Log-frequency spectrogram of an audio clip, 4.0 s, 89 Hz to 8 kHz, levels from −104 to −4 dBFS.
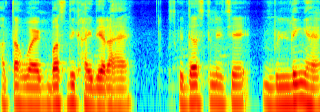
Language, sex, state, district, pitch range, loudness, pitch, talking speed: Hindi, male, Chhattisgarh, Rajnandgaon, 120-135 Hz, -18 LUFS, 125 Hz, 195 wpm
